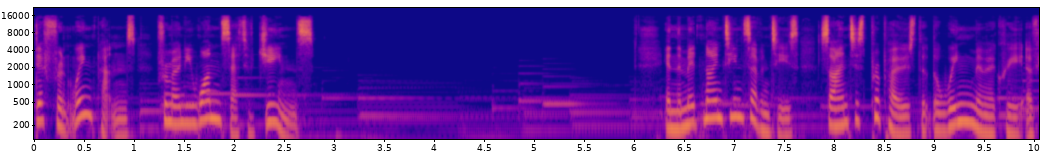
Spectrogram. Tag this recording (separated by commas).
Speech, Music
